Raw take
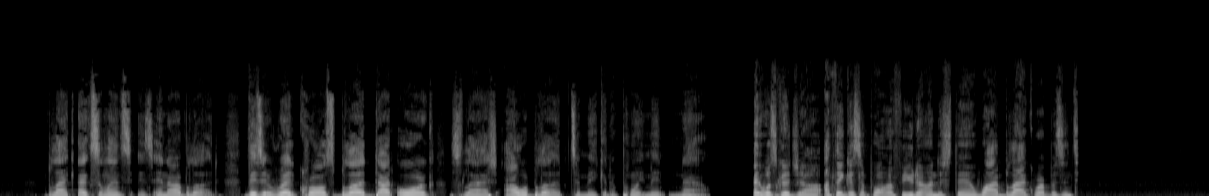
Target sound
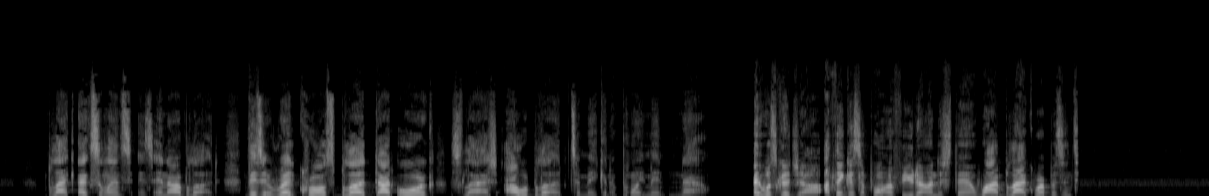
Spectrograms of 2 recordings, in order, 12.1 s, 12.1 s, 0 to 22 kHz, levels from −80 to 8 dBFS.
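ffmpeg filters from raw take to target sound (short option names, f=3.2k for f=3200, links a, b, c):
-af "highpass=820,equalizer=f=1.8k:w=0.58:g=12,volume=-2.5dB"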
